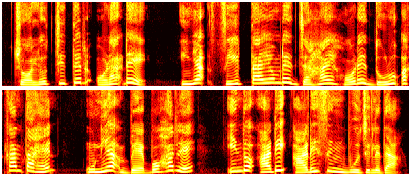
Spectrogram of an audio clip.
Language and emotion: Santali, disgusted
